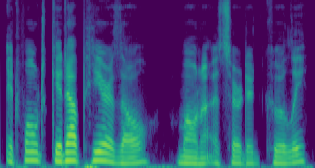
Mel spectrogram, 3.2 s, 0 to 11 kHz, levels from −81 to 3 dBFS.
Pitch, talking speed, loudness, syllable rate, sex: 130 Hz, 170 wpm, -18 LUFS, 4.9 syllables/s, male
